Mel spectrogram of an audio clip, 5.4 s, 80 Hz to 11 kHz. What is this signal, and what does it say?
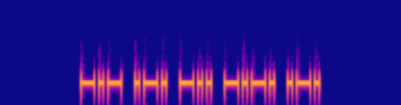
Morse code, heard as a keyed tone, about 20 wpm, 700 Hz. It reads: KRDCR
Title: Code Groups - 5 Letters - 20wpm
